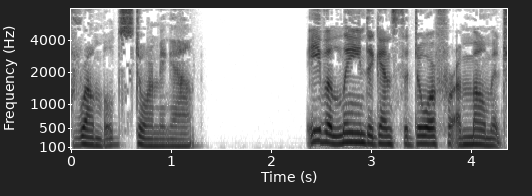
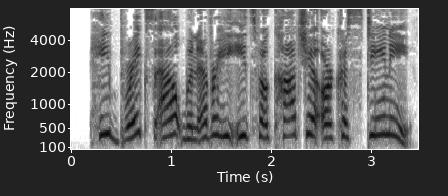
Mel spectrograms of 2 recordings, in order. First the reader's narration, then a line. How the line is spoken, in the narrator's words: Audrey yelled from her bedroom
